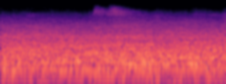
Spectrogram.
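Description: Steady, dense din of a reverberant sports hall during an amateur boxing bout: a continuous murmur of room and crowd noise with no breaks, and a brief high scrape about a second in.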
